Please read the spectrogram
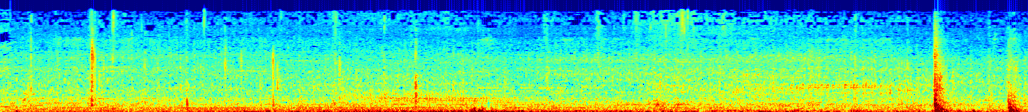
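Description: Low, steady rumble of car engines running nearby, with scattered small clicks and a loud knock near the end.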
